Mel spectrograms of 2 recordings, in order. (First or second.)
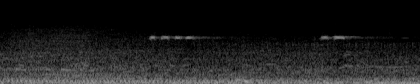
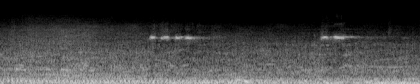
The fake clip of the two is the second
